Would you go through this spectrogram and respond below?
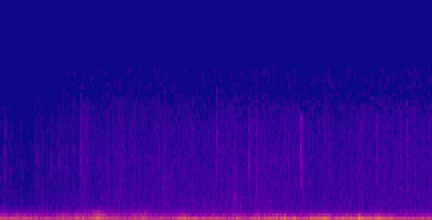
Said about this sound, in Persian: در دل تاریکی شب باران تند و بی امانی می بارید. کوها و دره های دور و نزدیک کم کم در دل مه و باران از نظر محو می شدن.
